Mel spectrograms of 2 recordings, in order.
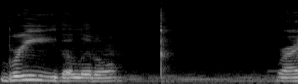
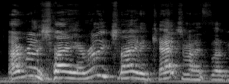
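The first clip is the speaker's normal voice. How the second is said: higher and louder, exasperated; exasperated outburst; 7 semitones higher, 5 dB louder than usual. Real, not acted. Tarot reader breaks off, exasperated at her own lecture. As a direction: burst out, frustrated with yourself. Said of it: "you guys don't understand".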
